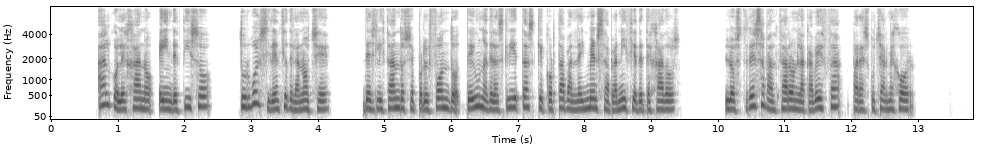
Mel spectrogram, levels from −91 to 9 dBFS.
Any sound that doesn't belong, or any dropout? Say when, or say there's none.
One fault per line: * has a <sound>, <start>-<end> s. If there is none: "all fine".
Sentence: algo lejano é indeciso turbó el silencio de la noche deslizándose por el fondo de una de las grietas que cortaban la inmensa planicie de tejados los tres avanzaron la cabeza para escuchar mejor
all fine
